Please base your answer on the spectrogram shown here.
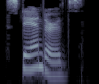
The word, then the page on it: standards: British English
